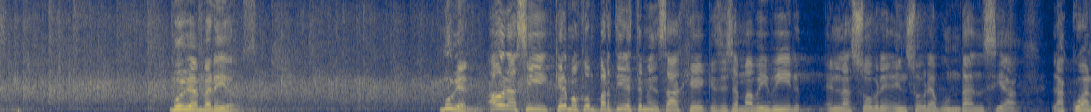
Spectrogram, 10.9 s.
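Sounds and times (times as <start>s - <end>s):
crowd applauding: 0.0s - 5.9s
speech: 1.7s - 2.6s, 4.4s - 10.9s.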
